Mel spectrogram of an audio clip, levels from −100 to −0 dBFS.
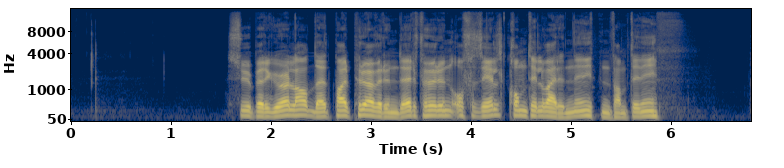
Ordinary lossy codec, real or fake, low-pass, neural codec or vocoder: none; real; 14.4 kHz; none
